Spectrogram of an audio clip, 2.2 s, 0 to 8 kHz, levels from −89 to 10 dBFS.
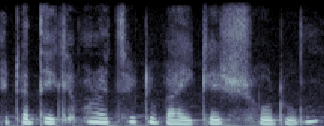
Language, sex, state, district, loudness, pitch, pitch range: Bengali, female, West Bengal, Cooch Behar, -17 LUFS, 245 Hz, 215-280 Hz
